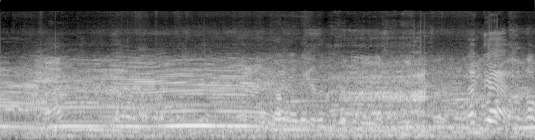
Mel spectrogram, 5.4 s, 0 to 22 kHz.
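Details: Sahiwal bulls at a cattle market in Dhaka, Bangladesh, on 16 September 2024, where a farmer buys a bull. A long, steady, mid-pitched moo holds for several seconds with rich overtones over busy market noise.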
